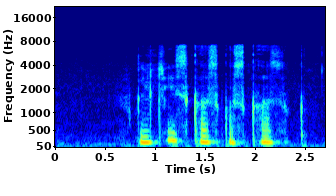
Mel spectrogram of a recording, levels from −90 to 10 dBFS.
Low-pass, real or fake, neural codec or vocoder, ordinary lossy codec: 7.2 kHz; fake; codec, 16 kHz, 8 kbps, FreqCodec, smaller model; none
